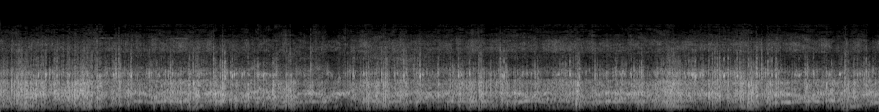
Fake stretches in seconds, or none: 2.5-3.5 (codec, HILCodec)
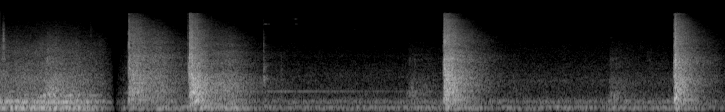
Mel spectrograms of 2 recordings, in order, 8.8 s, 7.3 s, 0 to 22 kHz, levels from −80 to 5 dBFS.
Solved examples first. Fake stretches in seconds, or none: none

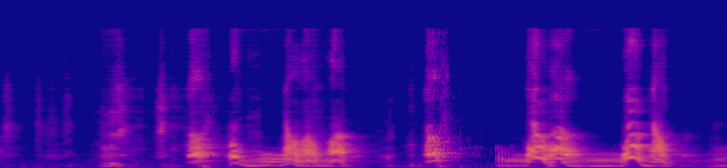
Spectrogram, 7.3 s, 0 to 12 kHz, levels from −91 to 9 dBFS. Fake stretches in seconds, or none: 0.0-4.3 (vocoder, Vocos); 5.1-7.3

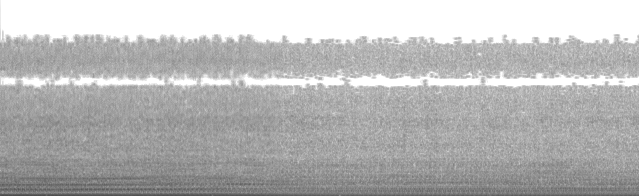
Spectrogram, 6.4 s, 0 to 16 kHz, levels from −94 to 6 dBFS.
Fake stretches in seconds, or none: 0.0-2.8 (vocoder, Vocos)

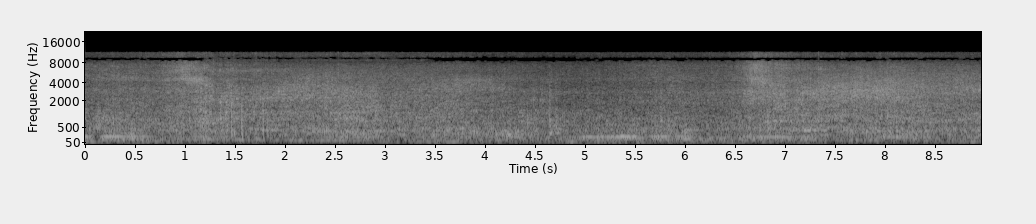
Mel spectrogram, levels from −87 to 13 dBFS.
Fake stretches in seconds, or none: 2.5-5.6 (vocoder, BigVGAN v2); 7.6-8.3

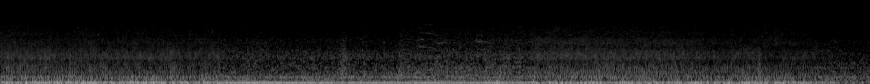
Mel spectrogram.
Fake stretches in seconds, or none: 0.0-2.2 (vocoder, Vocos); 5.3-8.2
